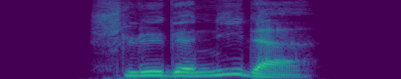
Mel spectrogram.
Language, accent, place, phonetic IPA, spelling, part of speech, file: German, Germany, Berlin, [ˌʃlyːɡə ˈniːdɐ], schlüge nieder, verb, De-schlüge nieder.ogg
- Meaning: first/third-person singular subjunctive II of niederschlagen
